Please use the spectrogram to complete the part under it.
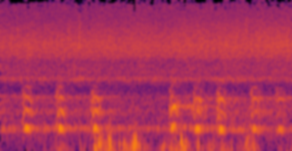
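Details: Otis, a Jämthund, barks steadily while hunting moose. The sharp, ringing barks come roughly twice a second at an even rhythm, with brush rustling and footsteps close by.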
